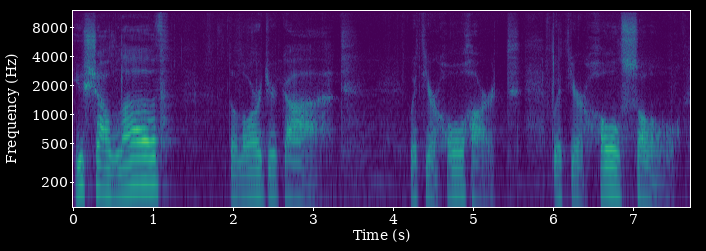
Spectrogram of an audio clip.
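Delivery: low, soft scripture reading; hushed and reverent verse; solemn quoted verse. Acted. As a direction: read it quietly as the Lord's own words. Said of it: "this is him speaking to you personally".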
